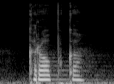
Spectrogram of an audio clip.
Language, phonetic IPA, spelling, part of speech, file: Belarusian, [ˈkropka], кропка, noun, Be-кропка.ogg
- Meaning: 1. dot, point 2. full stop, period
